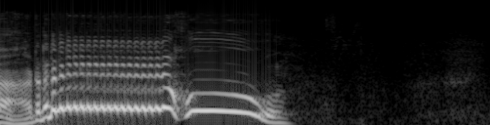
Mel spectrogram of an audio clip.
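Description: A person's drawn-out, sung 'Да-а' (yes): a long held note that wavers, then a second note gliding down, about a second and a half in all.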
